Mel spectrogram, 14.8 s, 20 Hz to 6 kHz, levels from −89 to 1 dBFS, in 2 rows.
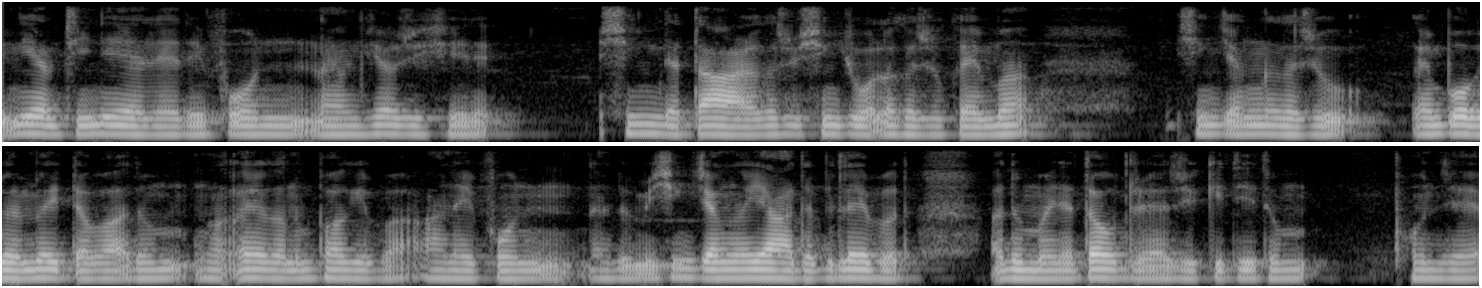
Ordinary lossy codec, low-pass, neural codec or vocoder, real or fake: AAC, 48 kbps; 5.4 kHz; none; real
